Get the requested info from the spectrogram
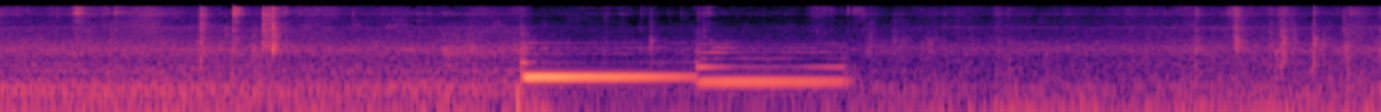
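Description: New York City subway car's two-note door chime, a loud high tone stepping down to a lower one about two and a half seconds in, the signal that the doors are about to close. Before it comes the car's steady hum, and after it a lower rumble.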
